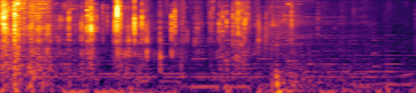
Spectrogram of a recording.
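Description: Small clear zip-lock plastic bag crinkling and crackling as it is opened and handled, dying away about three seconds in, over soft background music.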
